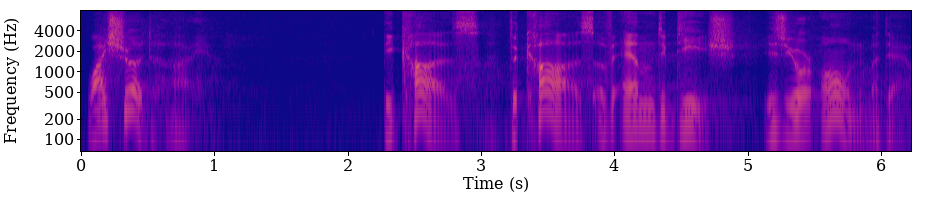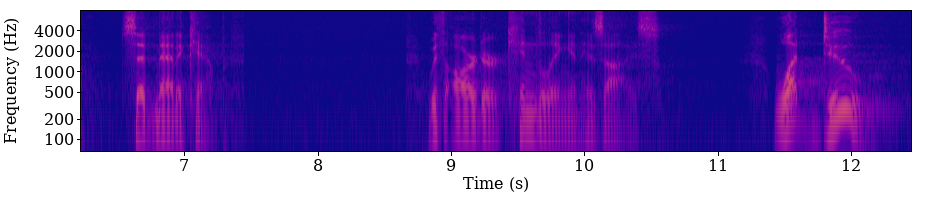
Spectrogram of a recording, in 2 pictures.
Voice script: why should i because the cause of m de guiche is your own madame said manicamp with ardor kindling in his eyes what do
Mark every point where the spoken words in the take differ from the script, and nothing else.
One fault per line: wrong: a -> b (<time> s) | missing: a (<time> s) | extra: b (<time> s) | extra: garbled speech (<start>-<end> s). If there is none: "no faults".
no faults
